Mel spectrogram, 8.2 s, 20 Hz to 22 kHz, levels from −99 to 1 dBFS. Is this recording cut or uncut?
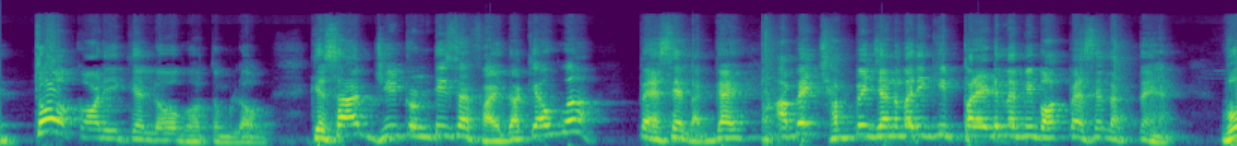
uncut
